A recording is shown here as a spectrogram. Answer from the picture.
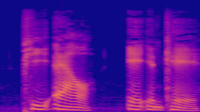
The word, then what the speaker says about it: plank: นะเริ่มต้นที่คู่นี้ฮะถ้าเกิดออกเสียงตัว R มันจะหมายถึงการแกล้งหรือว่าการเล่นตลกแต่ถ้าสมมุติเกิดออกเสียงเป็นตัว L จะเป็นท่าออกกำลังกายที่ไม่ต้องเคลื่อนไหวแต่เหนื่อยแล้วก็เมื่อยหน้าท้องมากๆคำคู่นี้คือ prank กับ plank p r a n k prank p l a n k plank แบบ planking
